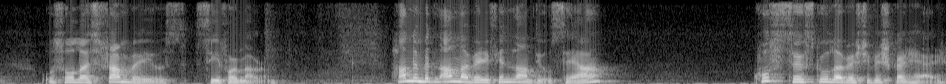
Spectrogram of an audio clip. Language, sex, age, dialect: Faroese, female, 36-60, Suðuroy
